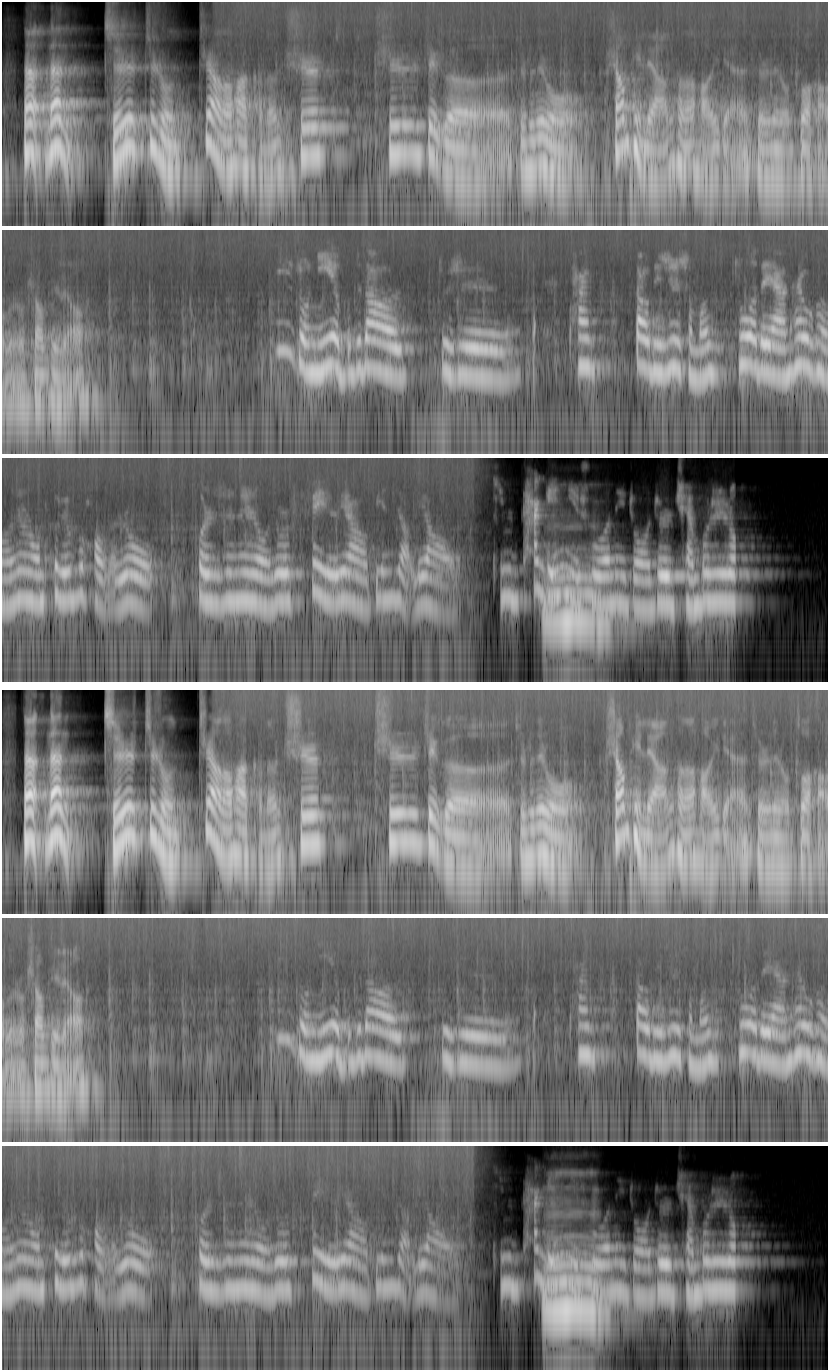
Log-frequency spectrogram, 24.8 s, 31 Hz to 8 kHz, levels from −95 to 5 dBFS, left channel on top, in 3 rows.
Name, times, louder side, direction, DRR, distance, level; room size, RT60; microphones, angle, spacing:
voice 1, 0.2-0.7 1.0-3.2 3.7-5.7 6.0-9.1 21.9-22.5, right 3 dB, 90° right, 1.5 m, -22 dB
sound 1, 2.1-21.3, right 6 dB, 25° right, 2.0 m, -36 dB
voice 2, 11.0-12.3 12.6-14.2 14.6-18.0 18.5-21.1 21.5-23.9, left 3 dB, 75° left, 1.1 m, -25 dB
24.5 x 15.5 x 9.1 m
head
